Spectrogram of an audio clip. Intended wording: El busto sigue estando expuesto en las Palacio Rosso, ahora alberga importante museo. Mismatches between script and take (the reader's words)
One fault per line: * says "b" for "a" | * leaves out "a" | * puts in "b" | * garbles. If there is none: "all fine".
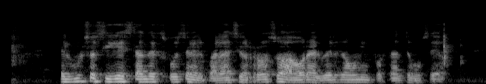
* says "el" for "las"
* puts in "un"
